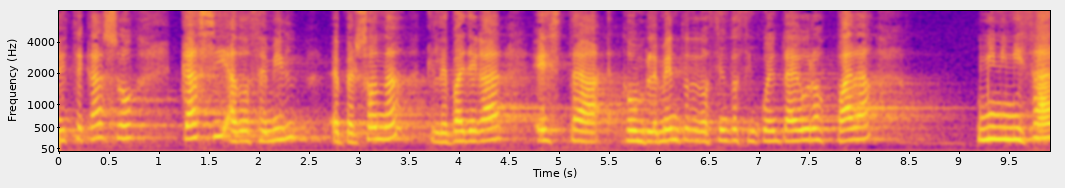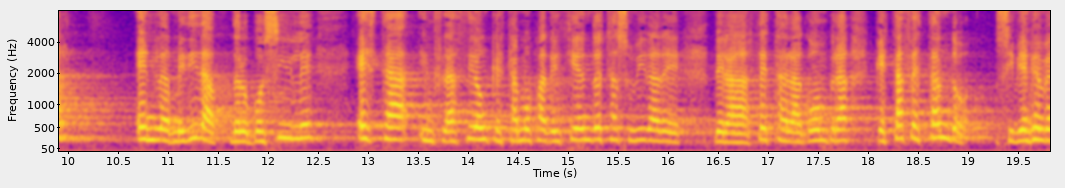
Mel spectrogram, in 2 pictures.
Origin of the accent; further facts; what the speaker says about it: Tías, Canary Islands, Spain; Mi pueblo, Tías, los últimos datos de empleo, solo 900 personas en el paro. En mi pueblo, en Lanzarote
